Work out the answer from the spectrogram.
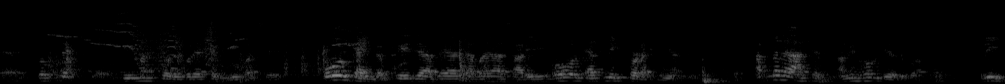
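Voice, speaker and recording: A man's voice: mid-range voice, animated, very fast. A man who owns wedding halls, speaking persuasively and mixing in English phrases as he makes an offer at a networking event. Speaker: wedding hall owner. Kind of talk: casual remarks at a networking event. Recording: roomy hall, distant mic, noisy.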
